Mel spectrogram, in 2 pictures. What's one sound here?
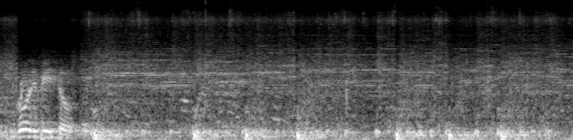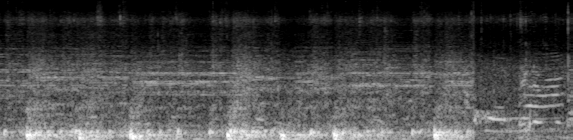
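Boots stamp in step as a squad marches.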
